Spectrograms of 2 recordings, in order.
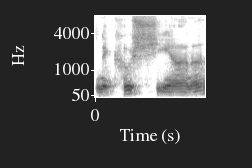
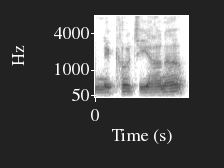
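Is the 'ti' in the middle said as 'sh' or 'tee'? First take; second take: sh; tee. First: The 'ti' is said as an English 'sh'. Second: The 'ti' is said as a separate 'tee'. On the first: This is how most people say it. "that's this uh, T I thing we do in English" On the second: This is a less common alternative. "you could also do Nicotiana"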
